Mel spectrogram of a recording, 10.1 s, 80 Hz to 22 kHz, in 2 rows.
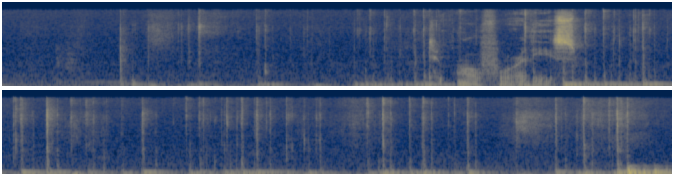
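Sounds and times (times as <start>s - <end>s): typing on computer keyboard: 1.3s - 3.3s, 3.9s - 8.6s, 9.2s - 9.8s.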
